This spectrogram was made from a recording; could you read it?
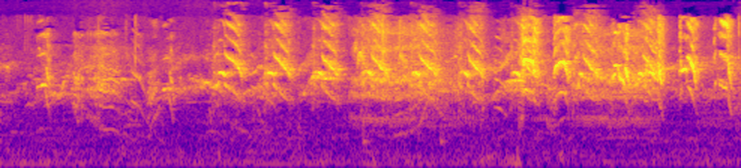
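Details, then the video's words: Rose-ringed parakeets, whose calls are said to encourage mating, produce a dense chorus of overlapping harsh shrieks and squawks, several birds at once, with no clear gaps. "صوت ببغاء الدرة الخضراء"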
